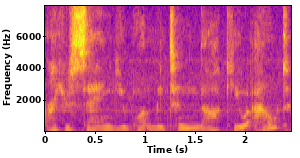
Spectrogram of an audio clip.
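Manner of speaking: very quiet, secretive half-whisper, barely audible. Voicing Faustus leaning in to another character: conspiratorial half-whisper. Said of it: "Faustus leans in and whispers, like, conspiratorially".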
